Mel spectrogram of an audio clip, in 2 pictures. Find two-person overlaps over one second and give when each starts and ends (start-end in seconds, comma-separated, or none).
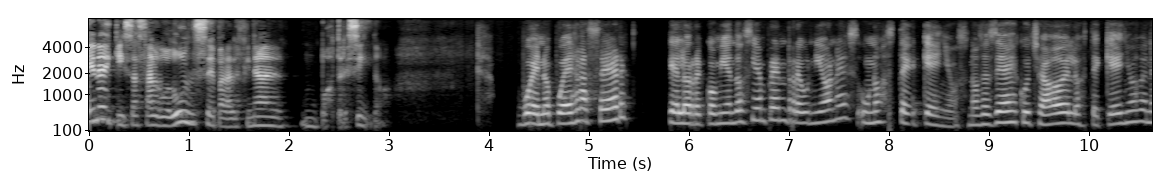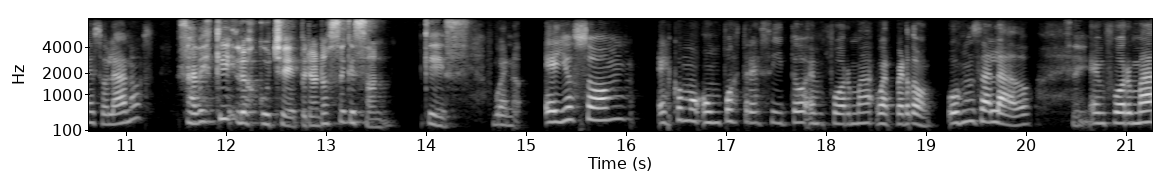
none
